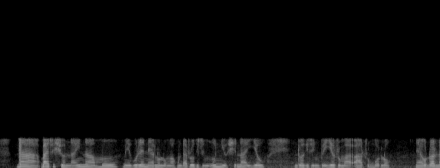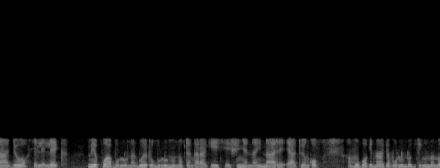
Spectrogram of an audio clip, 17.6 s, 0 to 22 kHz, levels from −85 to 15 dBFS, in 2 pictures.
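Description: Right at the start, from 0.38 to 0.45 s, there's a brief burst of bit errors on a digital phone line: crackle over the speech, which sounds like a few corrupted frames at a low error rate. Flipped bits on the G.711 line each knock one sample off, and the loud ticks come from sign or high bits. A single frame of bit errors turns up at 5.58 s, between "oshi naayieu" and "ntokiting peyie etum atubulu".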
